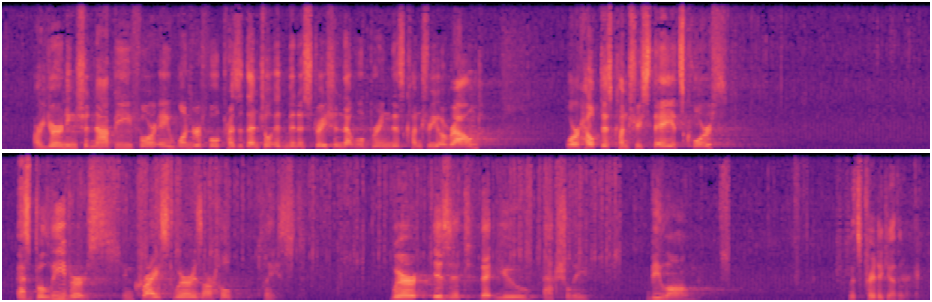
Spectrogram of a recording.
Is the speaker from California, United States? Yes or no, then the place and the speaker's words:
yes; California, United States; about my background, about how I grew up in California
